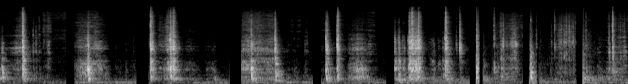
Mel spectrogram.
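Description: Acrylic fingernails tap on plastic jar lids.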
